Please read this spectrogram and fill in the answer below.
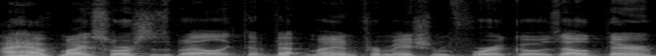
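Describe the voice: A man talks at a fairly quick pace. His voice is nasal with fairly even intonation.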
